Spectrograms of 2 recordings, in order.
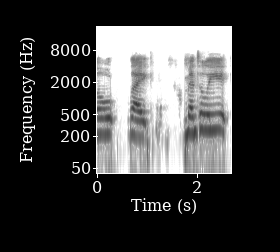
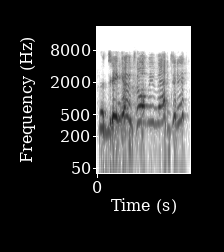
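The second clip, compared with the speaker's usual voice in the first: crying with laughter through the words; laughing; 5 semitones higher, 5 dB louder than usual. Real, not acted. Friend repeats the joke while cracking up. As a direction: gasp it out mid-laugh.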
